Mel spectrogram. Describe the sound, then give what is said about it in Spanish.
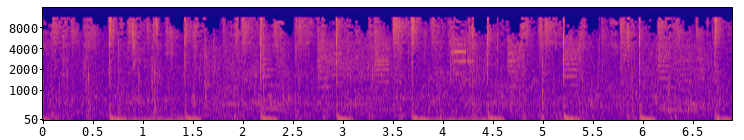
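Running footsteps descend a staircase during a shootout, a steady run of heavy thuds about half a second apart over a continuous noisy background. “baja corriendo por unas escaleras”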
